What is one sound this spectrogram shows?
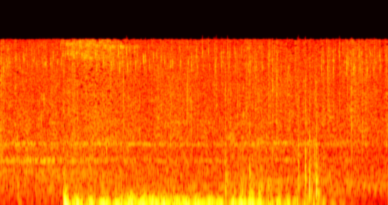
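Water rushes and roars loudly nearby.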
